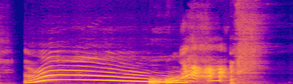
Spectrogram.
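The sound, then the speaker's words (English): A voice imitates zoo animal noises: a long, rising then slowly falling howl-like cry, breaking into a rough, growly squawk before stopping abruptly. “Zoo noises.”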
